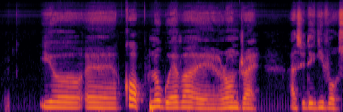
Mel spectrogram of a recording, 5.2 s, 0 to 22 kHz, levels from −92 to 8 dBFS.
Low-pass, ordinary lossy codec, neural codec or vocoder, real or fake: none; none; none; real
